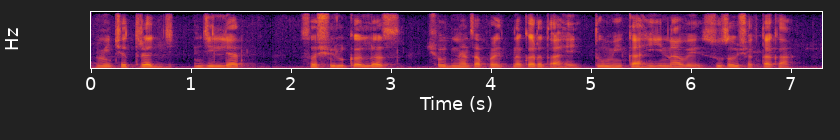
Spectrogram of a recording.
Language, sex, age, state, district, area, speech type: Marathi, male, 18-30, Maharashtra, Gadchiroli, rural, read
